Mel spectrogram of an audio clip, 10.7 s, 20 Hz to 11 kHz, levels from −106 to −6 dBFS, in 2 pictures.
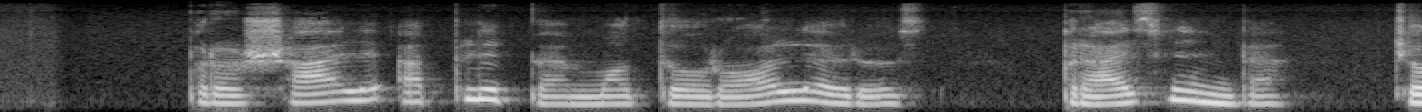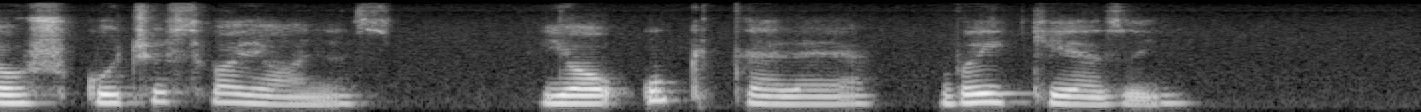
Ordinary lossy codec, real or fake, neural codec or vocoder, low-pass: Opus, 32 kbps; real; none; 9.9 kHz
